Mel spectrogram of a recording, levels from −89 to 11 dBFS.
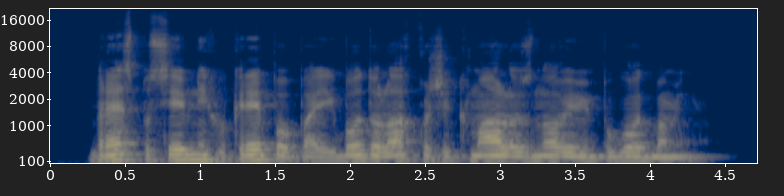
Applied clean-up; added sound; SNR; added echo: neural mask model Resemble Enhance denoiser.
